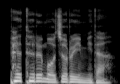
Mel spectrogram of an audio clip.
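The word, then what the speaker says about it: Péter Magyar: 그의 정당은 대략 38, 39%를 받고 있고 그의 반대편 후보는 페터르 머저를 또는 머저를 헝가리어로 어떻게 발음하는지 여러분이 말해 주세요. 페테르 머저루입니다.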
